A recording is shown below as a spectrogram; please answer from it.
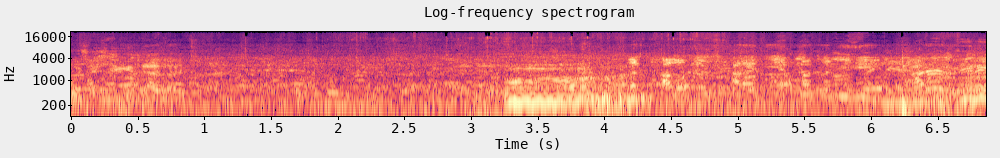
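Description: A Friesian cow at a cattle market gives a brief low moo amid a busy crowd, with people talking and chattering loudly throughout.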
